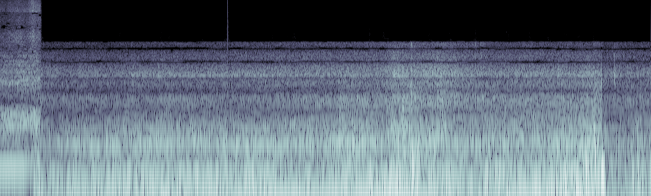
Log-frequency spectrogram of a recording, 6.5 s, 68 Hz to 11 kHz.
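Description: Lada Niva 4x4's engine running hard under load as it ploughs through wet mud, the wheels flinging mud, growing louder until it drops off suddenly about six seconds in.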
